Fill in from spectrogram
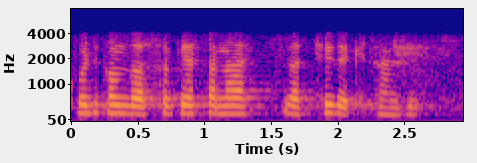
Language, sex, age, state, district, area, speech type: Odia, female, 30-45, Odisha, Dhenkanal, rural, conversation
